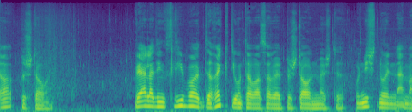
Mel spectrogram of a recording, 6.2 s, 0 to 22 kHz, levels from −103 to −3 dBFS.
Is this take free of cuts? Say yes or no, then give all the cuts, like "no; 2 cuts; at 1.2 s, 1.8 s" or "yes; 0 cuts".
yes; 0 cuts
